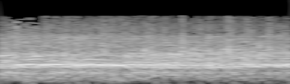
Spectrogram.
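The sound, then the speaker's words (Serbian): Crowd noise at an election victory celebration in Serbia: a loud, dense, continuous roar of many voices cheering and shouting together, sustained without a break. “Sve ostalo bilo je deo pobedničkog folklora. Skandiranje ove vrste opet dobro dođe.”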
